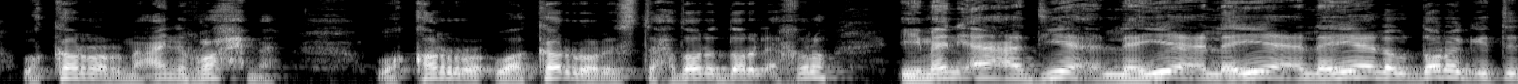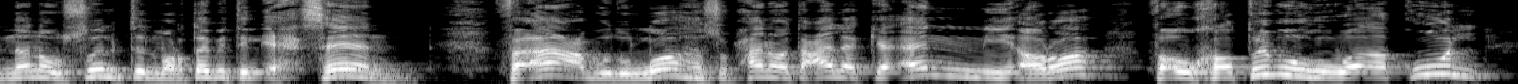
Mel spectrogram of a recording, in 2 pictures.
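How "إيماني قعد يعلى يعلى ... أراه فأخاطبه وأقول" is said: building preaching. Acted. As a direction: build the fervour step by step, rising. Preacher's faith rising, building.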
